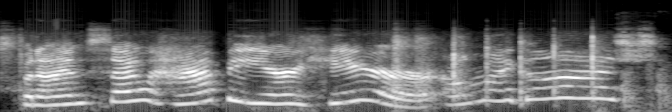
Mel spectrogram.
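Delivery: bursting with gladness; happy outburst. Real, not acted. Host welcoming grieving friend Tasha with sudden delight.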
